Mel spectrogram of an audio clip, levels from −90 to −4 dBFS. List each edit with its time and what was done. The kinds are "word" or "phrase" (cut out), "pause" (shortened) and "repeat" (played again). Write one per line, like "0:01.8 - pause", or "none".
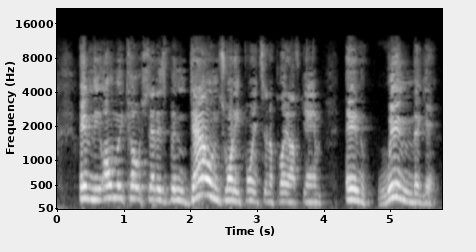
none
